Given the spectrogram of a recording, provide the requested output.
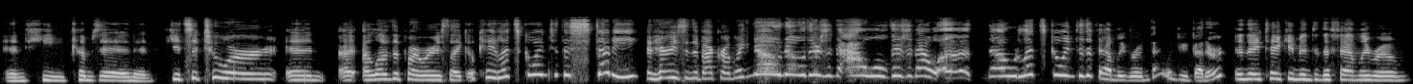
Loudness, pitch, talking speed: -17 LUFS, 260 Hz, 240 wpm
